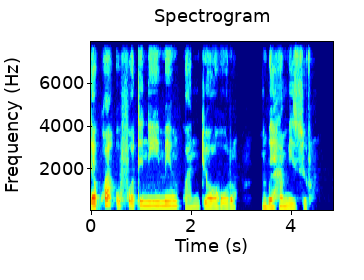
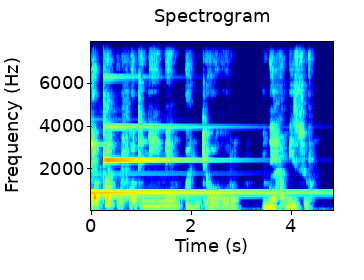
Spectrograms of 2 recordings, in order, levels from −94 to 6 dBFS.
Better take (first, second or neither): first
